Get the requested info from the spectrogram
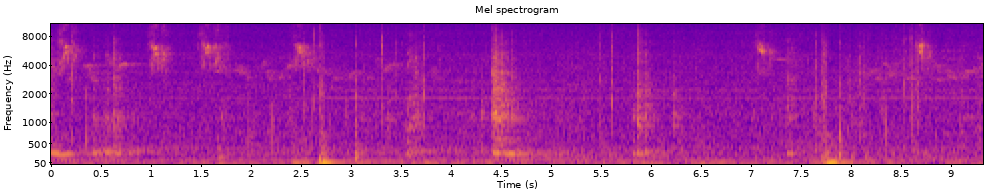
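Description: Birds chirping in short scattered calls, with a couple of dull bumps of camera handling.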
